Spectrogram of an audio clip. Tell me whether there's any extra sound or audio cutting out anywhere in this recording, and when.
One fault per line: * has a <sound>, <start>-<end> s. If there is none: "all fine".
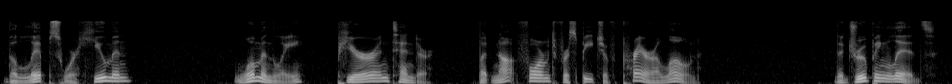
all fine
